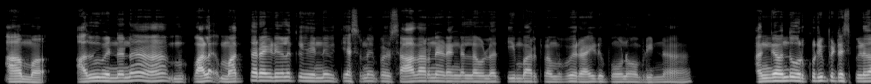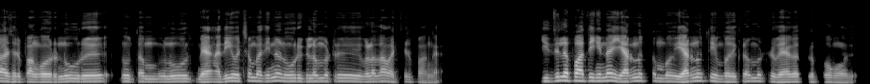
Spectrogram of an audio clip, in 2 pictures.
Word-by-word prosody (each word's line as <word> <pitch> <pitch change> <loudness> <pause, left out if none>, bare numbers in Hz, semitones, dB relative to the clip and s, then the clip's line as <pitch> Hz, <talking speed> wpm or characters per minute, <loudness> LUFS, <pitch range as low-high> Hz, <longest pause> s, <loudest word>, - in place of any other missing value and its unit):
ஆமா, 120 -4 +2 0.4
அதுவும் 160 +4 +3
என்னன்னா, 155 +4 +1 0.6
வழ 130 - +6 0.2
மத்த 135 +7 +1
ரைடுகளுக்கு 175 0 +1
என்ன 155 +1 -1
வித்தியாசம்னா? 150 0 -5
இப்ப 145 -1 -5
சாதாரண 155 +4 +2
இடங்கள்ல 140 -1 -1
உள்ள 135 0 -2
தீம்பார்க்ல 135 -2 -4
நம்ம 125 0 -6
போய் 140 -2 -1
ரைடு 130 +2 -2
போணும் 120 0 -3
அப்டின்னா, 110 +1 -8 0.9
அங்க 145 +4 +3
வந்து 170 +1 +4
ஒரு 155 - -2
குறிப்பிட்ட 170 -1 +1
ஸ்பீடு 145 0 -1
தான் 145 - +4
வச்சிருப்பாங்க 125 -2 0
ஒரு 120 - -3
100, 135 0 +1 0.3
150 130 -1 0
அதிகபட்சம் 155 +4 0
பார்த்தீங்கன்னா, 155 +2 0
100 145 0 0
கிலோமீட்டர் 145 +1 -1 0.2
இவ்வளோதான் 130 +1 0
வச்சிருப்பாங்க. 105 -4 -9 1.1
இதுல 175 +4 +4
பார்த்தீங்கன்னா 165 0 +4
250, 150 -1 0
280 145 -3 +1
கிலோமீட்டர் 140 -5 -3
வேகத்தில 120 0 -1
போகும் 100 -2 -3
அது. - - -12
140 Hz, 145 wpm, -22 LUFS, 125-155 Hz, 1.1 s, வழ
